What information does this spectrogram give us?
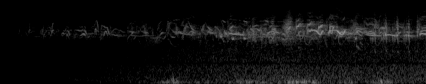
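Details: Eurasian siskin song: a fast, twittering stream of high, thin chirps and wheezy trills that starts softly and grows louder and denser, with light low rumble beneath.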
